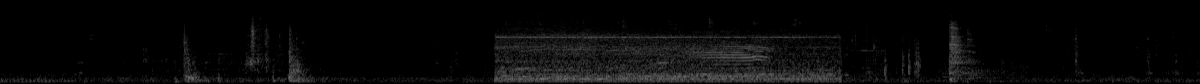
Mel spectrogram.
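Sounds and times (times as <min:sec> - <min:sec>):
cow mooing: 0:06.6 - 0:08.4.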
